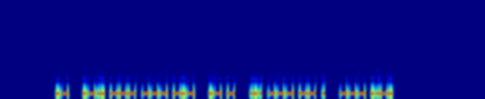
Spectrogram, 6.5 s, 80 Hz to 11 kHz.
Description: Morse code, heard as a keyed tone, about 40 wpm, 700 Hz. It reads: A LOOK AT SOME OF
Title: Sets of 5 Words Encore2 40wpm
